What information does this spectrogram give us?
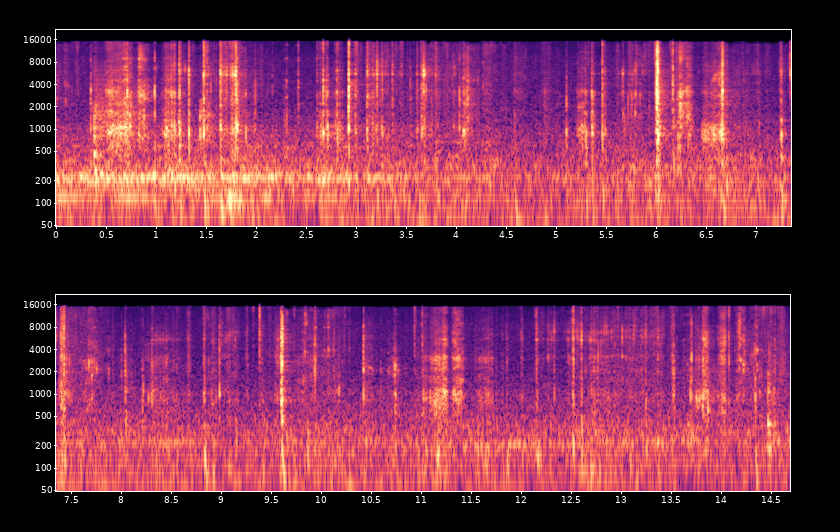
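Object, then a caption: Solid bar soap. A hand-sized solid grey bar of soap, held in the hand, is shaved with a metal utility knife blade, peeling off fine powdery curls. Quiet, bright, dry scraping strokes come in quick irregular bursts, with a few sharper clicks standing out and almost no low end.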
